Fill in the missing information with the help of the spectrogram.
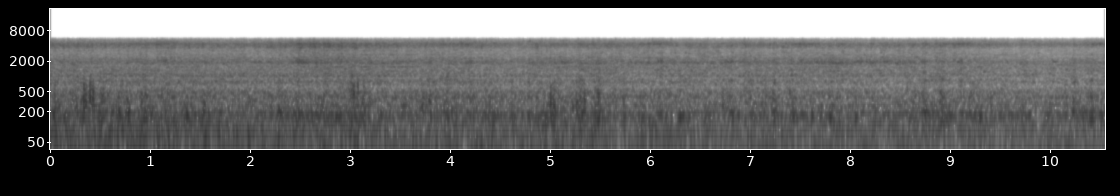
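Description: Double-stack container cars of a freight train rolling past: a steady rumble of steel wheels on the rails.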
